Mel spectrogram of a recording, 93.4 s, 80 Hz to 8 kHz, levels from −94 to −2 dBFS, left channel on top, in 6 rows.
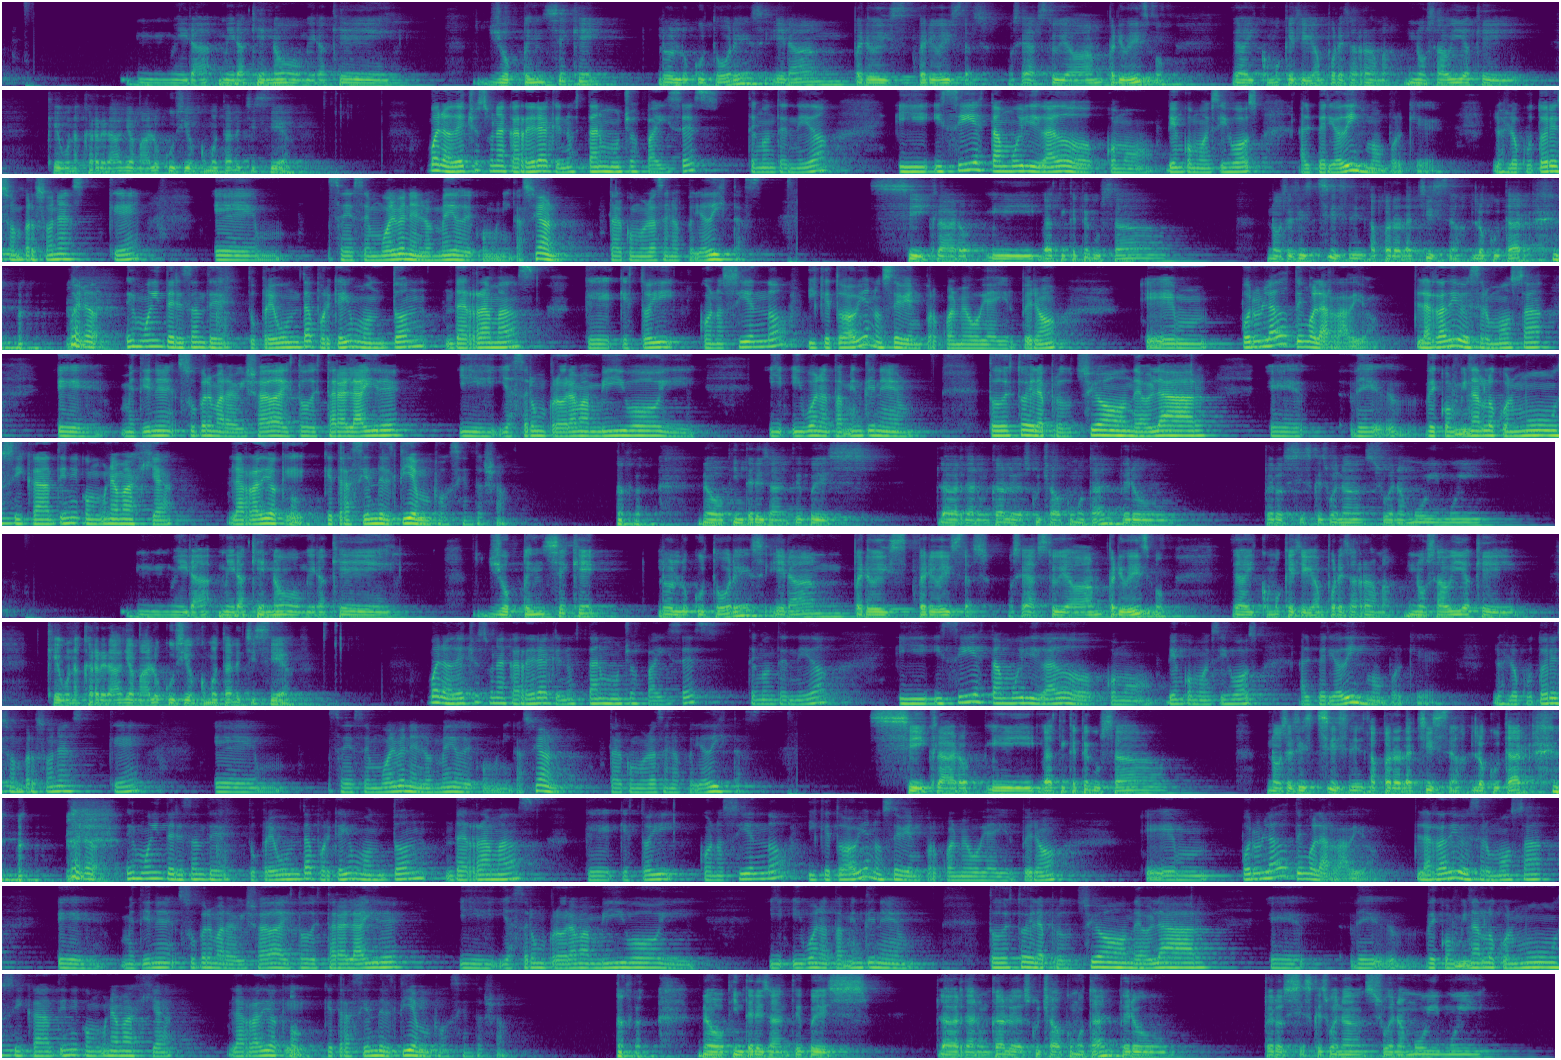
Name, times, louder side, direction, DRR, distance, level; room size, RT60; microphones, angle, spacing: voice 1, 1.2-4.0 4.7-6.0 6.6-11.7 12.3-15.2 16.0-18.5 39.8-42.8 43.8-47.0 47.4-47.7 80.7-80.8 84.0-86.5 87.2-89.6 90.5-92.7, right 1 dB, 65° right, 1.6 m, -26 dB
voice 2, 19.8-22.6 23.0-24.0 24.5-30.0 30.5-32.0 32.2-32.6 33.3-34.0 34.5-36.8 37.2-38.6 47.4-52.0 52.6-57.4 58.1-58.8 59.1-60.5 60.8-62.2 62.8-66.3 66.9-69.2 70.0-71.5 72.2-74.4 75.0-75.3 75.8-79.6 80.1-82.9, left 3 dB, 75° left, 1.2 m, -24 dB
28.0 x 27.0 x 7.8 m
head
